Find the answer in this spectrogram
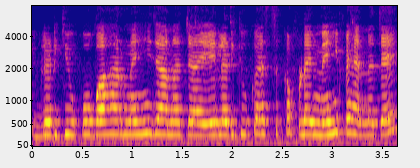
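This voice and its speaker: A woman with a high pitch, with noticeable background noise behind her. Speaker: motivational video maker. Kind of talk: motivational talk to camera. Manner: halting.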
